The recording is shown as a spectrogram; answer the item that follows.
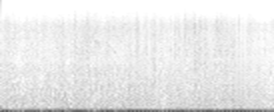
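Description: A motorhome driving along a narrow tarmac road, heard from inside the cab: a steady low engine drone with road rumble.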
